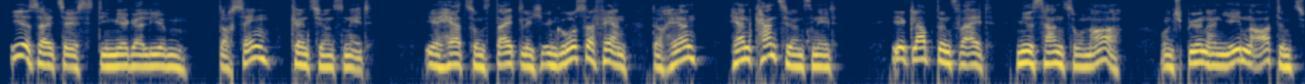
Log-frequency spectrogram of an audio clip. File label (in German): bayerisch, maenner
